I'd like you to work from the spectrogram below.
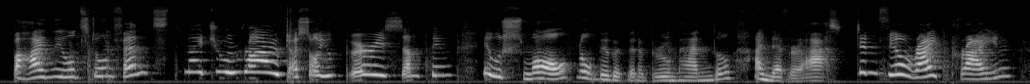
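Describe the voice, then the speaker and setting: A woman's put-on character voice at an extremely high pitch, moderate in pace with hardly any pauses. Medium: read story.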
